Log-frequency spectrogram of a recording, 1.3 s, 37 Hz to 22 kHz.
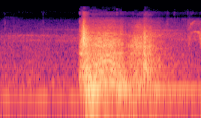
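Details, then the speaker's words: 1981 International Harvester diesel snow plow truck that sat for years: starter solenoid jumped with a screwdriver, giving a brief starter whirr and cranking with no firing. The key-to-solenoid signal circuit is suspected faulty. "okay the engine turns over um I really would like to do this with the key"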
